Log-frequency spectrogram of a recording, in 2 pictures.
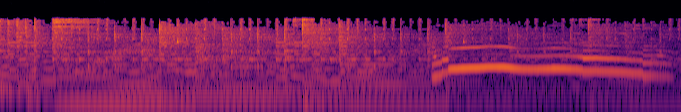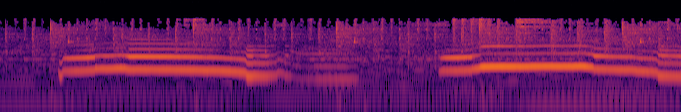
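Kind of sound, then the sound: animal, wolf howling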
